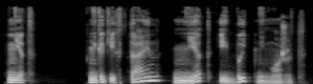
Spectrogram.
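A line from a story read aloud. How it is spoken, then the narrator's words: Stern lady answering. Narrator (Russian): ответила дама строго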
